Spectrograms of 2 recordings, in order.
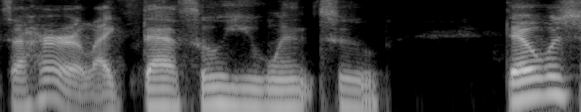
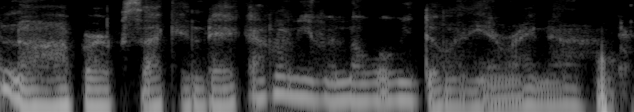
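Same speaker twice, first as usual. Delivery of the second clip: suggestive, seductive, sultry tone; 3 semitones lower, 11 dB quieter than usual. Answering a question about burping at a bad time, in a seductive tone. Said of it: "why did you say that so seductively?".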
